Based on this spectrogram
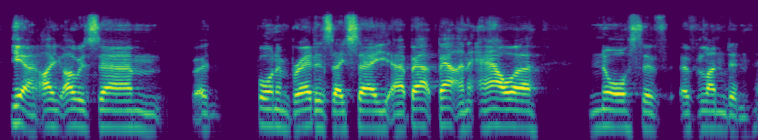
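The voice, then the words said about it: British accent. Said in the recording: “How did you grow up in the UK? ... I can tell from your accent, of course.”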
